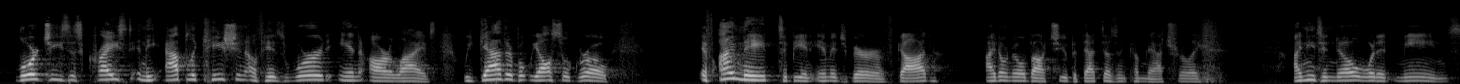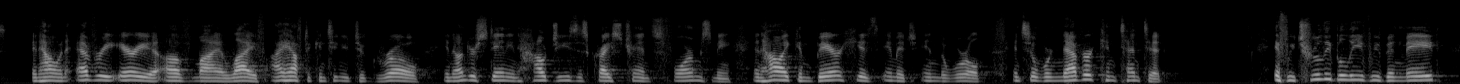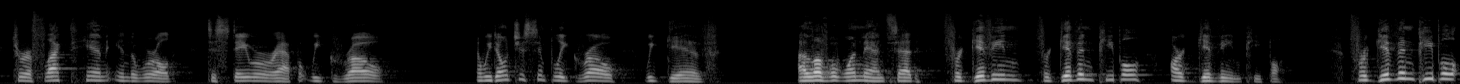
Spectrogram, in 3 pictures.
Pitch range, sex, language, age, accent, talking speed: 155-205 Hz, male, English, 40-59, American, 170 wpm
